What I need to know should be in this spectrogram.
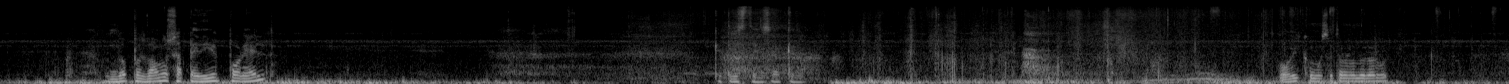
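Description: A man speaks in a low voice nearby.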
